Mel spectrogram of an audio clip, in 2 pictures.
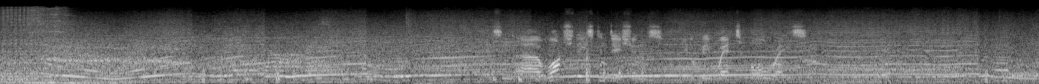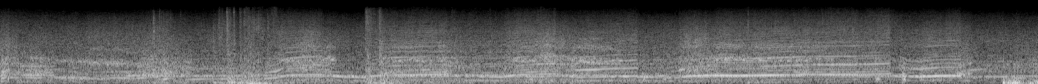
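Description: Tyres hiss on a wet track.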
